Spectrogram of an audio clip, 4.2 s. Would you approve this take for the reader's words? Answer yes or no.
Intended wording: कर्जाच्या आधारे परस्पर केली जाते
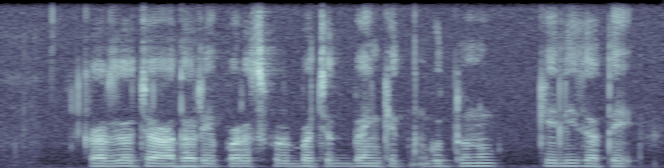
no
